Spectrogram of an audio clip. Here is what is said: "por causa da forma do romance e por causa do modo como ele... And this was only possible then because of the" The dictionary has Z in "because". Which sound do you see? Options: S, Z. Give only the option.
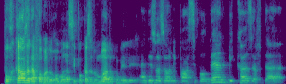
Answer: Z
